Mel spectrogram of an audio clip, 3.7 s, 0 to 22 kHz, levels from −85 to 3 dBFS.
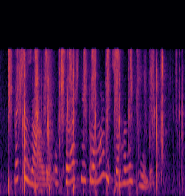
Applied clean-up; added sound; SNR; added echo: none; Domestic sounds, home sounds; -5 dB; none.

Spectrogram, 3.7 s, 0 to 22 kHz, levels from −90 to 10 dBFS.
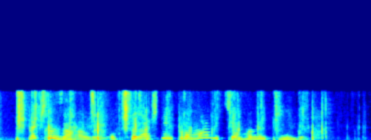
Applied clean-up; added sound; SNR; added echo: neural mask model RNNoise.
